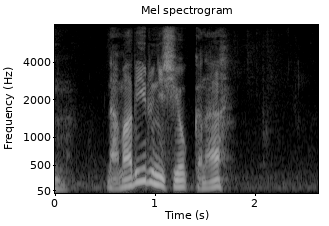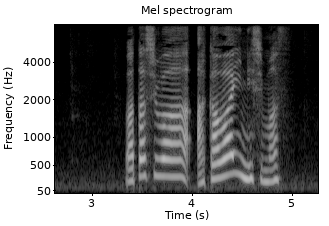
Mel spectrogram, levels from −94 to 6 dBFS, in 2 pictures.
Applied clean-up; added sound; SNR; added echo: none; none; none; none.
